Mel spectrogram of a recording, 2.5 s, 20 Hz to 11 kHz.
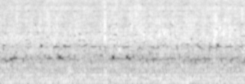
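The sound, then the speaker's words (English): Lukewarm tap water runs in a steady, continuous hissing stream, fairly loud, as if filling a cup, measuring 1.5 cups of water for making dough, with no voices over it. “1.5 cups of lukewarm water.”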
